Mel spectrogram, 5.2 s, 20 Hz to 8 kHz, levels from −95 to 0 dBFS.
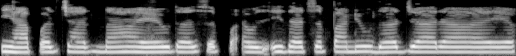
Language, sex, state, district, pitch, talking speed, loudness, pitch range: Hindi, female, Bihar, Jamui, 260 Hz, 160 wpm, -14 LUFS, 255-265 Hz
